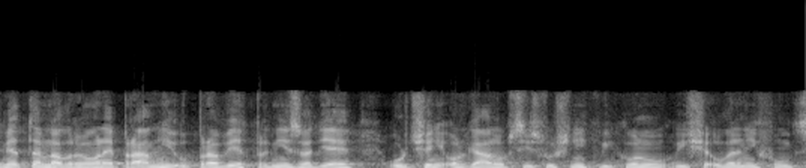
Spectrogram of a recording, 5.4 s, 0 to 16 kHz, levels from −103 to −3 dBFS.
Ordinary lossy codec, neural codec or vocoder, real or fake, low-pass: AAC, 64 kbps; codec, 16 kHz, 4.8 kbps, FACodec; fake; 7.2 kHz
